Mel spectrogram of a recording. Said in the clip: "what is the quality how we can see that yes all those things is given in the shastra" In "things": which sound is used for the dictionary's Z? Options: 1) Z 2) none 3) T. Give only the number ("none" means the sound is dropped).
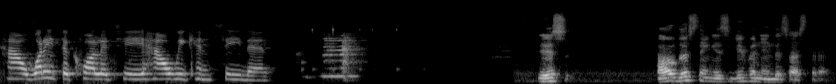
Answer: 2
